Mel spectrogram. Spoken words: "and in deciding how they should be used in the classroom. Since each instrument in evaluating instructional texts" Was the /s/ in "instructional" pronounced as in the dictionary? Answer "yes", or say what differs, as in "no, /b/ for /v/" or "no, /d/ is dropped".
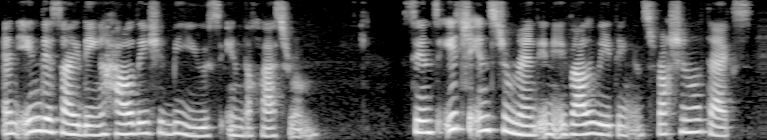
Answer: yes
